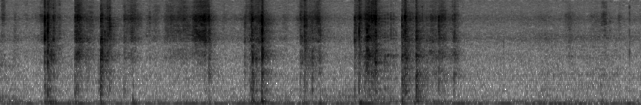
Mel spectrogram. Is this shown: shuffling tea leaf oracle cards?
yes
